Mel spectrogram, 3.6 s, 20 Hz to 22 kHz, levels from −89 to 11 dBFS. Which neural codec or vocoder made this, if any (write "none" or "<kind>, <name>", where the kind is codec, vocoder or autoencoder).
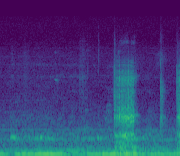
none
